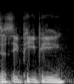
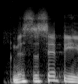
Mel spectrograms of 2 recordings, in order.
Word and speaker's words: Mississippi: My sissy PP. Instead of Mississippi. Yeah, I'm mispronouncing states wrong.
